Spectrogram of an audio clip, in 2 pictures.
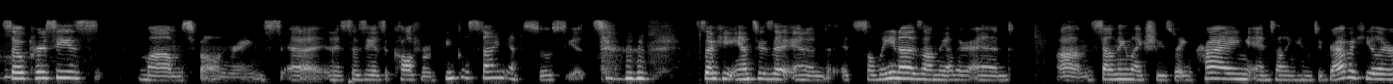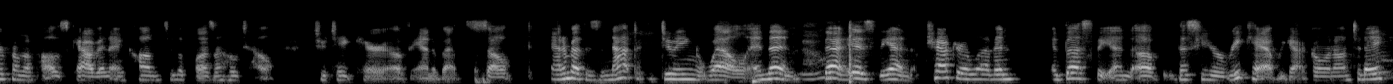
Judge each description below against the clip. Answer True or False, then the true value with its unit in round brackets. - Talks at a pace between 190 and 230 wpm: False (180 wpm)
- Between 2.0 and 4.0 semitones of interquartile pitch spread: False (4.8 semitones)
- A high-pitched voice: True (235 Hz)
